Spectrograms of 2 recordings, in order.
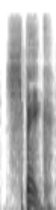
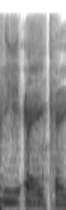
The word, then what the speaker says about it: Spake: Shannon what? – Spake. – Shannon Spake. – I'll have the throw in there so you can all know how it's pronounced.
